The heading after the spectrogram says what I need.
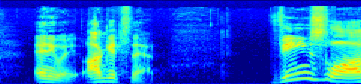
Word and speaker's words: Wien: All right the next one then is Wien's law, I know it looks like Wien, but it's pronounced Wien.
